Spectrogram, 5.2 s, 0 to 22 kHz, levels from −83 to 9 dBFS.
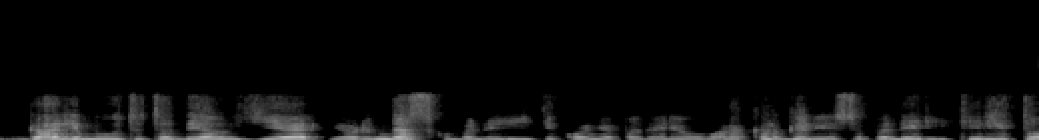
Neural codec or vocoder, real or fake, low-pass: codec, 16 kHz, 0.9 kbps, LongCat-Audio-Codec; fake; 7.2 kHz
